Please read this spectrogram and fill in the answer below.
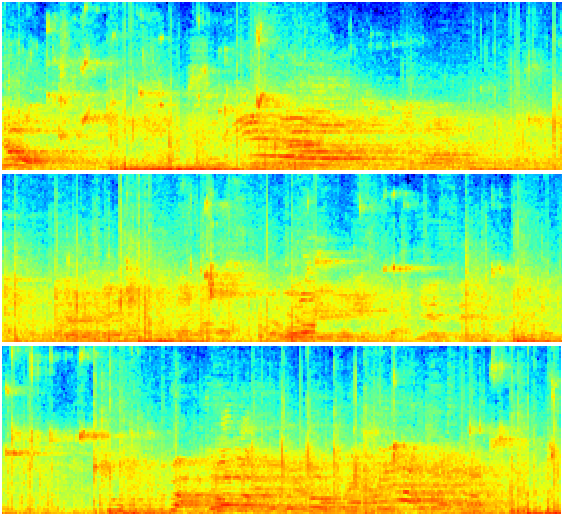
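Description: Indoor futsal play in a sports hall: players calling out to each other, with the sharp knocks of the ball being kicked and bouncing on the hard court floor.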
